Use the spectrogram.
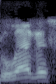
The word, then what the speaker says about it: Levis: Okay, so the other thing that scares me is that their quarterback, is it Levis?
